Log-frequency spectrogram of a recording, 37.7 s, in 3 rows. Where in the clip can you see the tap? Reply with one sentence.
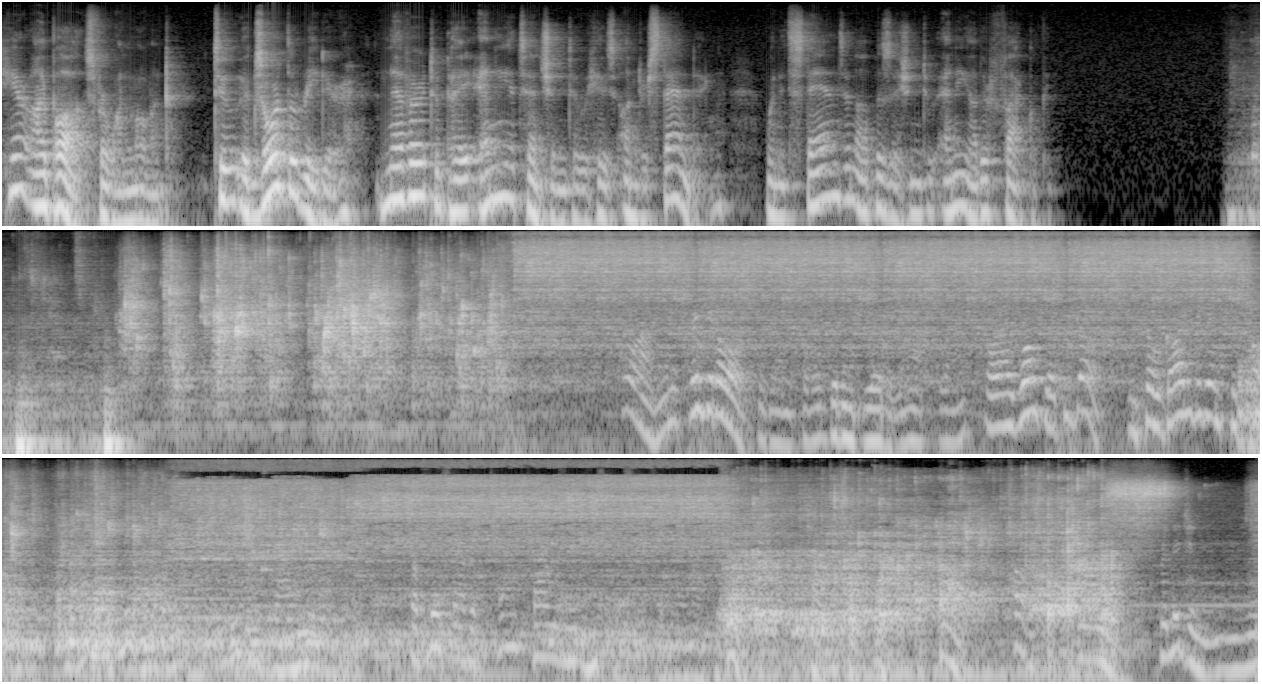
You can hear the tap from 12.2 to 37.6 s.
